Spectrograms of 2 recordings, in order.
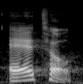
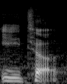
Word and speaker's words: Eto: with an e yes my name starts also with e but we pronounce it as eto not ito okay now let's play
